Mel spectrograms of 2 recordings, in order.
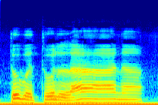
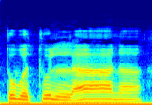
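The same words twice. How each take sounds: Both takes have the same delivery.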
